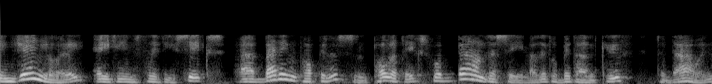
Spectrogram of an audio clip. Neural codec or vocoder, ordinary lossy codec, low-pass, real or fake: codec, 16 kHz, 2 kbps, FreqCodec, smaller model; AAC, 16 kbps; 7.2 kHz; fake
